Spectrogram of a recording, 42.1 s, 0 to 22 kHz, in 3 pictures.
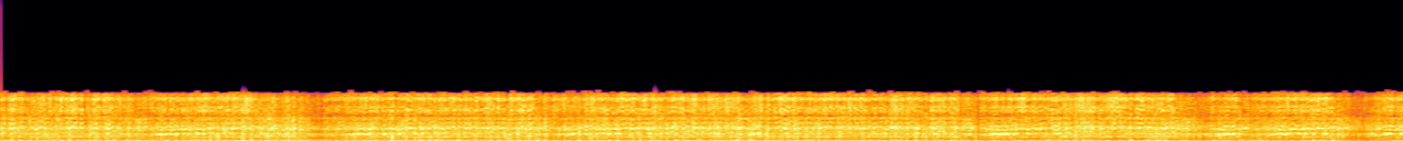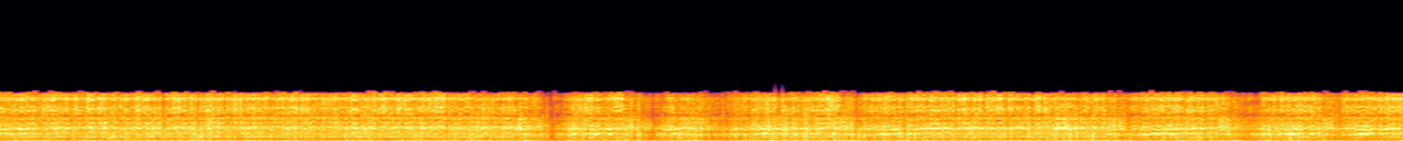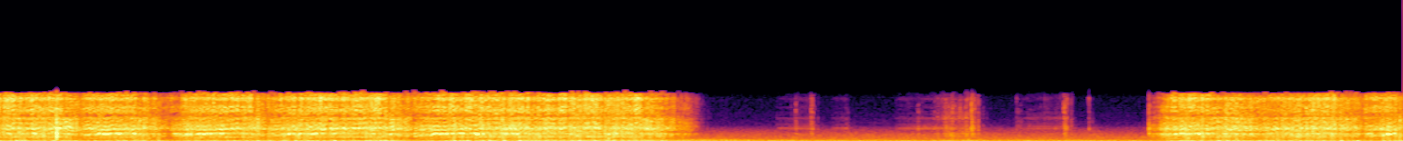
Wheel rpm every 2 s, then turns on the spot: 190, 160, 170, 180, 190, 180, 140, 170, 200, 180, 100, 160, 190, 140, 150, 150, 160, 130, 0, 10, 140.
none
